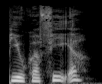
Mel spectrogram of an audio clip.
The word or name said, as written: biografere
